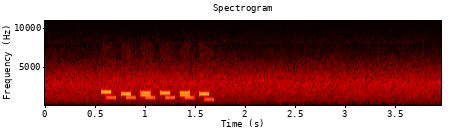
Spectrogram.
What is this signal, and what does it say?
Multi-frequency trunk signalling (R2, with the far end's replies), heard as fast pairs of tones, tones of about 100 ms. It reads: 034643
